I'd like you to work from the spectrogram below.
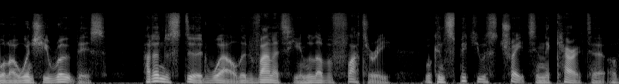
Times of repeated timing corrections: none

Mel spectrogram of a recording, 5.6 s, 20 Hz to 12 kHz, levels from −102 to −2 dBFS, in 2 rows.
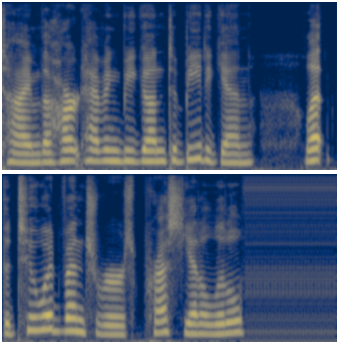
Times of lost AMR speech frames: none

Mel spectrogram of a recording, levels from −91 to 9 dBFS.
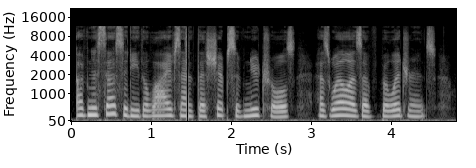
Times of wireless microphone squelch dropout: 1.42-1.49

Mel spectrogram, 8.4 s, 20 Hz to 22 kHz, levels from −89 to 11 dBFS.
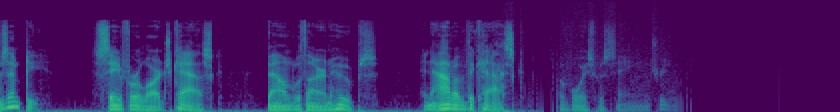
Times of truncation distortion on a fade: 5.02-8.41

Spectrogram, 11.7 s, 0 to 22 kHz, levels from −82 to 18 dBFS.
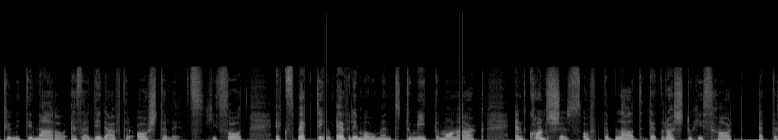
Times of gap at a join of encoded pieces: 0.80-0.82, 2.82-2.86, 4.86-4.90, 6.90-6.94, 8.94-8.97, 10.97-11.01

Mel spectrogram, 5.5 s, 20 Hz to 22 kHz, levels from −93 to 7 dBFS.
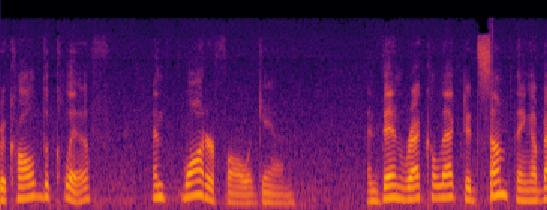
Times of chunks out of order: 4.90

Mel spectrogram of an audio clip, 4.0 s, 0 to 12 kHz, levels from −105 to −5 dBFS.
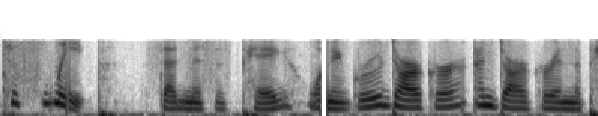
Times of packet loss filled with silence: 0.44-0.46, 2.13-2.18

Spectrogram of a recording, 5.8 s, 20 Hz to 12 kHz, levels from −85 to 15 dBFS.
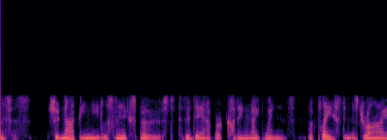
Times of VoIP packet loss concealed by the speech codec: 5.23-5.33

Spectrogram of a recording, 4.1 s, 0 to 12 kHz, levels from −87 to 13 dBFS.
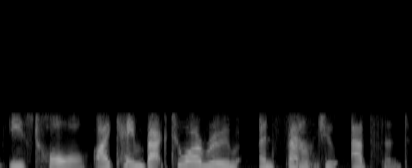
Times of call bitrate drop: none

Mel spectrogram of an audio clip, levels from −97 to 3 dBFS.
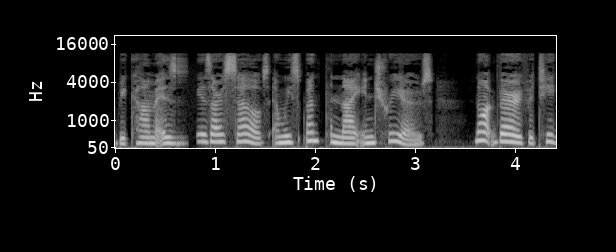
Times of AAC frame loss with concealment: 0.61-0.89, 2.12-2.17

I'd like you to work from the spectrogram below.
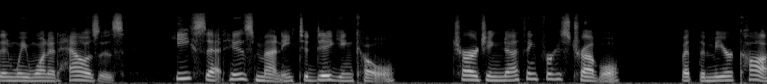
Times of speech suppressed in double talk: none

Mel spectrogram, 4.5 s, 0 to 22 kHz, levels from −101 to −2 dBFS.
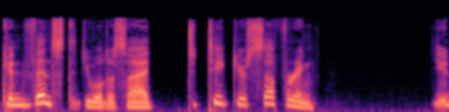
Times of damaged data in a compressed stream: none

